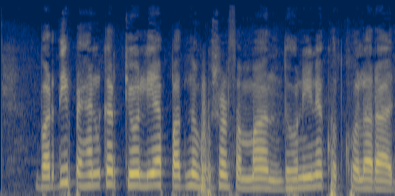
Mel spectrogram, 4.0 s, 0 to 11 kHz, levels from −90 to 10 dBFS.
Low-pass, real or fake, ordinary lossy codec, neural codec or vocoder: 9.9 kHz; fake; MP3, 64 kbps; codec, 44.1 kHz, 7.8 kbps, DAC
